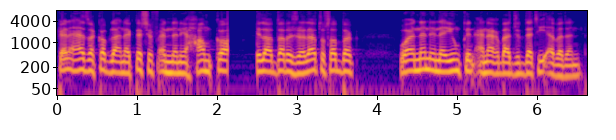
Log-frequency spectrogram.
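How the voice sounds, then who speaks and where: Brief: male story narrator, slightly high, dry close sound, steady dramatic reading. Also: fast talker, vocal fry, dry recording, faint music behind. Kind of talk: scripted first-person story narration.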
